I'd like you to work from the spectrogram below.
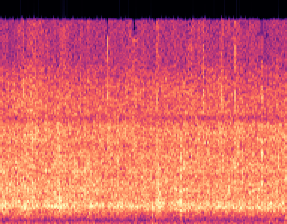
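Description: Thinly chopped meat sizzles in a hot pan, a steady close hiss of frying with faint crackles running continuously and alone.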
